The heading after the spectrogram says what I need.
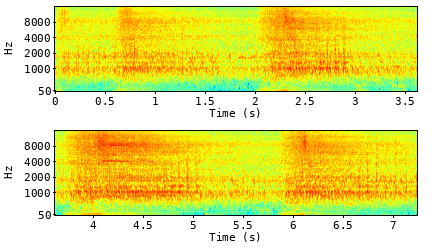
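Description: Engine blipped up roughly every two seconds, with an odd rough note under the revs; the cause can't be pinned down by ear.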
